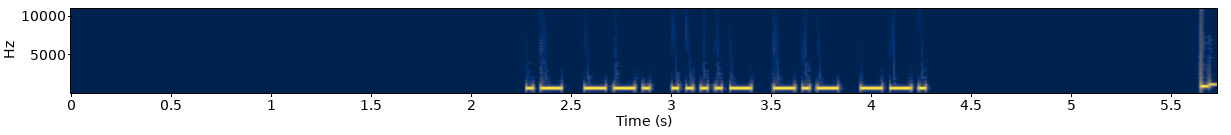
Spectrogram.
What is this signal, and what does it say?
Morse code, heard as a keyed tone, about 33 wpm, 700 Hz. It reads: AG4KG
